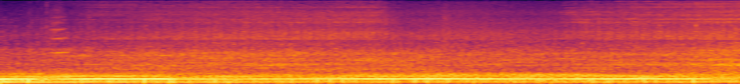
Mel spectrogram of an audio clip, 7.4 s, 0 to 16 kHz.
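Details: 1980 Chevy LUV carbureted four-cylinder, long unstarted, after clearing a fully plugged carburetor jet, likely the idle circuit, that had prevented idling; jets possibly too lean. Steady low hum holding even idle without stalling or hunting; now idles properly.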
